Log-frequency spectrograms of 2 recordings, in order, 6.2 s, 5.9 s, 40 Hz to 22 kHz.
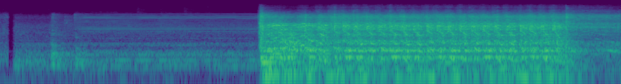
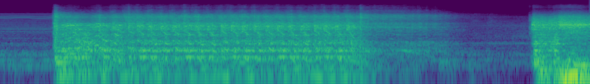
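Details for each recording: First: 1979 Chrysler Cordoba with a few-years-old original-style direct-drive starter, before gear reduction starter install: long, dragging, whiny crank for about three seconds before catching; slow-cranking starter. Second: 1979 Chrysler Cordoba after installing a new gear reduction starter in place of the original: brisk, fast cranking that catches within about three seconds, dies away, then fires again; starter spins the engine strongly and much quicker.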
